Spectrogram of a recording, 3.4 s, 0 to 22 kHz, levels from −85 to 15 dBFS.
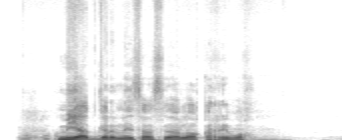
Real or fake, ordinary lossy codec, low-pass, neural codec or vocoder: fake; none; none; vocoder, 44.1 kHz, 128 mel bands, Pupu-Vocoder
